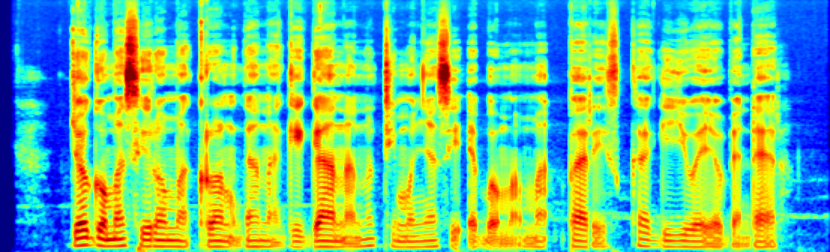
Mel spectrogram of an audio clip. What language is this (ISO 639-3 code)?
luo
